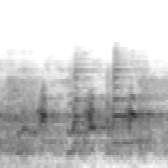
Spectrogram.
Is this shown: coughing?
no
